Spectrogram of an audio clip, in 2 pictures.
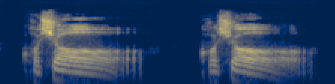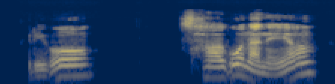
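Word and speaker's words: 故障: 발음은 고쇼, 고쇼.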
